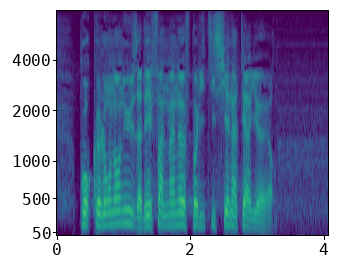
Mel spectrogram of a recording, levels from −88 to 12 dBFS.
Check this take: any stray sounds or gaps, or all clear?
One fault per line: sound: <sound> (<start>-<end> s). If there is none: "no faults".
no faults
